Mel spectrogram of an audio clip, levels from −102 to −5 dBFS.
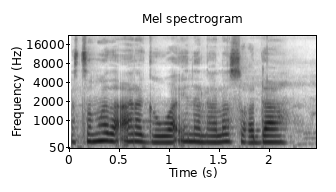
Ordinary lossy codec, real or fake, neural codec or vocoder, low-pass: none; real; none; none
